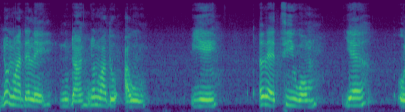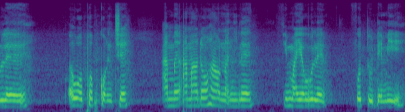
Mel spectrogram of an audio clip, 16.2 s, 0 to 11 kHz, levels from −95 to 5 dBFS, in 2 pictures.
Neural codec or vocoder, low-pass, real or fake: vocoder, 44.1 kHz, 128 mel bands, Pupu-Vocoder; 9.9 kHz; fake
